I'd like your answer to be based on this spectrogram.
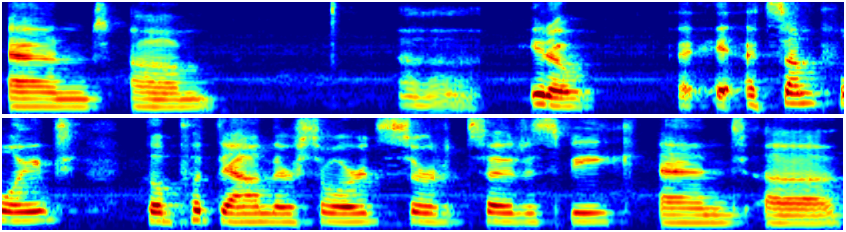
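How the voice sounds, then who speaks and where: A woman runs a casual live stream where she does readings for viewers, thinking aloud with frequent halts and repeated phrases. Her pitch is on the low side, her tone steady, with some vocal fry.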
